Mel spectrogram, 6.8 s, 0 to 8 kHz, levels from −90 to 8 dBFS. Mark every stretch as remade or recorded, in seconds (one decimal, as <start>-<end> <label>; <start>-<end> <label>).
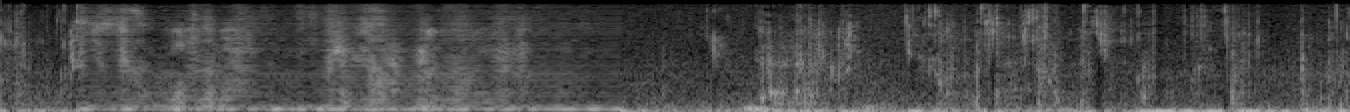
0.0-0.4 recorded; 0.4-3.1 remade; 3.1-6.8 recorded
